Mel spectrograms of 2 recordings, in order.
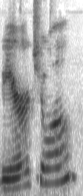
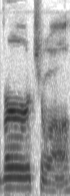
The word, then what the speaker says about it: virtual: in this virtual world i thought i was hearing it with a long e i was saying virtual and veer has a whole different meaning it's like like to veer off the road so it's actually er like virtual so we're having a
